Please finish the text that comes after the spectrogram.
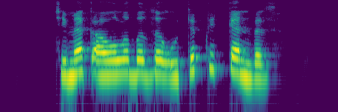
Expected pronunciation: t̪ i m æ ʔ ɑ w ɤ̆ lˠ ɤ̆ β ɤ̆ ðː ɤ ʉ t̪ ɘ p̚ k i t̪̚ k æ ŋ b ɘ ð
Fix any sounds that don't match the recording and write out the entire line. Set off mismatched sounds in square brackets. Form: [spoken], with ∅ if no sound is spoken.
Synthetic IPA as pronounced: t̪ i m æ [k] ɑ w ɤ̆ lˠ ɤ̆ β ɤ̆ ðː ɤ ʉ t̪ ɘ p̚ k i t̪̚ k æ [n] b ɘ ð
